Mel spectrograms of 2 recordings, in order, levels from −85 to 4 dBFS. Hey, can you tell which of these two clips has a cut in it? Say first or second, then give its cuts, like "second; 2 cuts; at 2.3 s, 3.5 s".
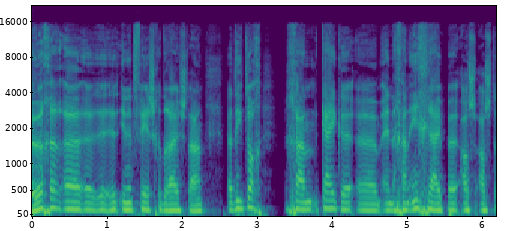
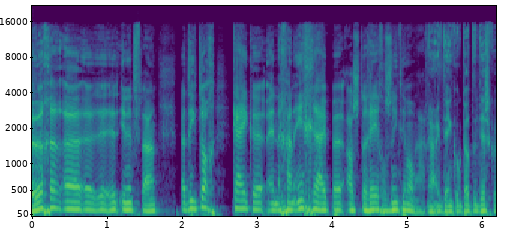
second; 5 cuts; at 1.4 s, 2.7 s, 3.1 s, 4.2 s, 5.1 s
